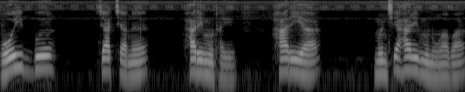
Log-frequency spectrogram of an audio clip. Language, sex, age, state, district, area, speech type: Bodo, male, 30-45, Assam, Kokrajhar, rural, spontaneous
